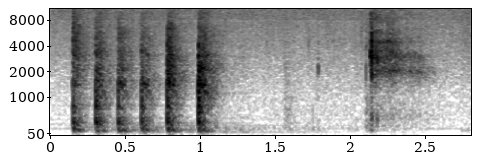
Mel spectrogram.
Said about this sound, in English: And then all of a sudden, he knocked on the door.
